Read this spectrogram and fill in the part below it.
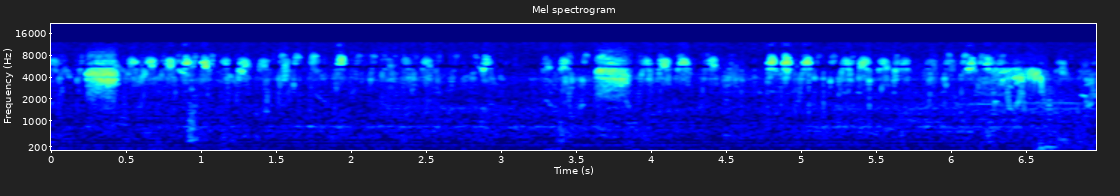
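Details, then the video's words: Several oxpeckers at an African waterhole where a giraffe drinks, 20 May 2024, giving harsh, hissing, electric-sounding rattles in short high bursts every few seconds with thin ticks between, a sign of large animals nearby. "Hear that very sort of electric rattle of all the oxpeckers, that kind of noise that they make."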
